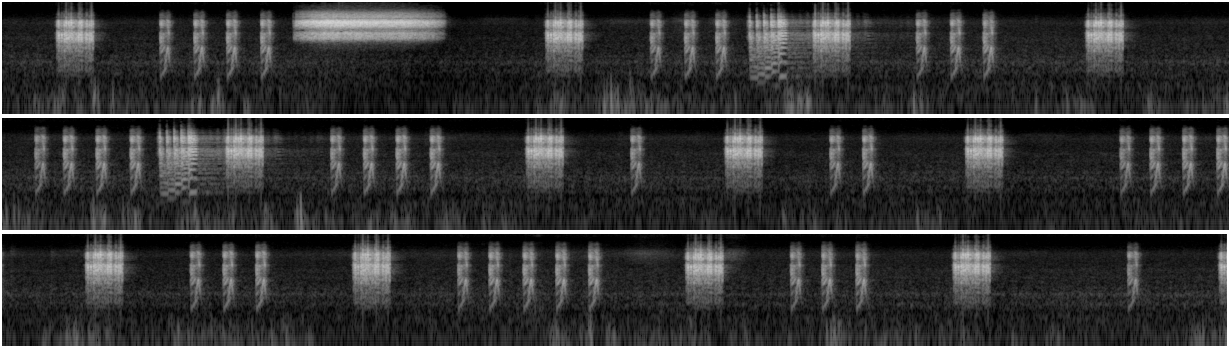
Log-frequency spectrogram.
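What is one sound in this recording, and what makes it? Game pieces tap quickly as they hop along the board.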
